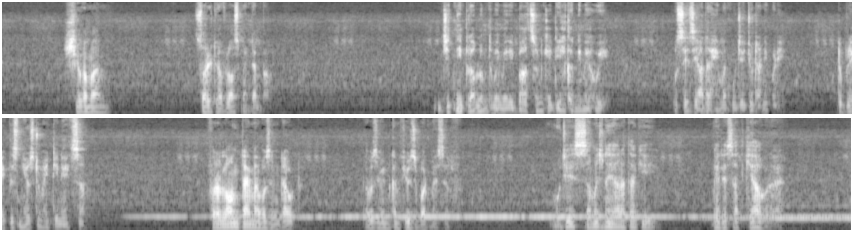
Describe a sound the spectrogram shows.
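A man speaks quietly and seriously nearby.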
